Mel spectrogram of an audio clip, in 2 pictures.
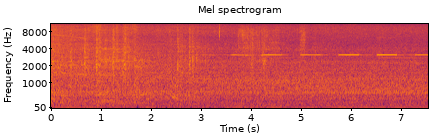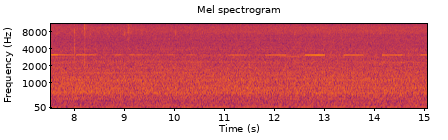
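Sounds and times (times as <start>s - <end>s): railway station noise: 0.0s - 15.0s
high electronic warning beep: 3.6s - 9.5s, 11.1s - 15.0s.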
